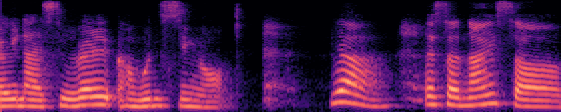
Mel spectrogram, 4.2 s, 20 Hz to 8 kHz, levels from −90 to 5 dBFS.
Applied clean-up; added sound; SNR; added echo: neural mask model DeepFilterNet 3.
